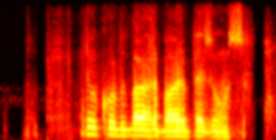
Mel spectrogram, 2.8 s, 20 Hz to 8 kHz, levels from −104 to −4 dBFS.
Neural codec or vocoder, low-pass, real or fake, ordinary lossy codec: codec, 16 kHz in and 24 kHz out, 0.8 kbps, FocalCodec, streaming, 65536 codes; 7.2 kHz; fake; Opus, 24 kbps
